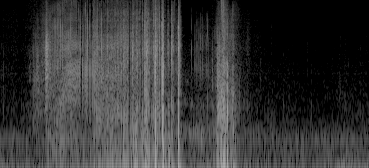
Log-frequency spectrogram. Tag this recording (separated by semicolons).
vine; stretch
